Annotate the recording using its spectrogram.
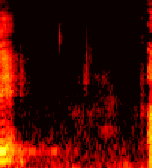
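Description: A man's speaking voice trails off at the end of a word, then a pause of near silence with a few faint clicks.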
